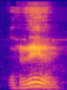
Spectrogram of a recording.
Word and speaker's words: ऋ: इस ध्वनि का उच्चारण सामान्यतः र धन ई बराबर री की तरह व्यंजनबद्ध होता है।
